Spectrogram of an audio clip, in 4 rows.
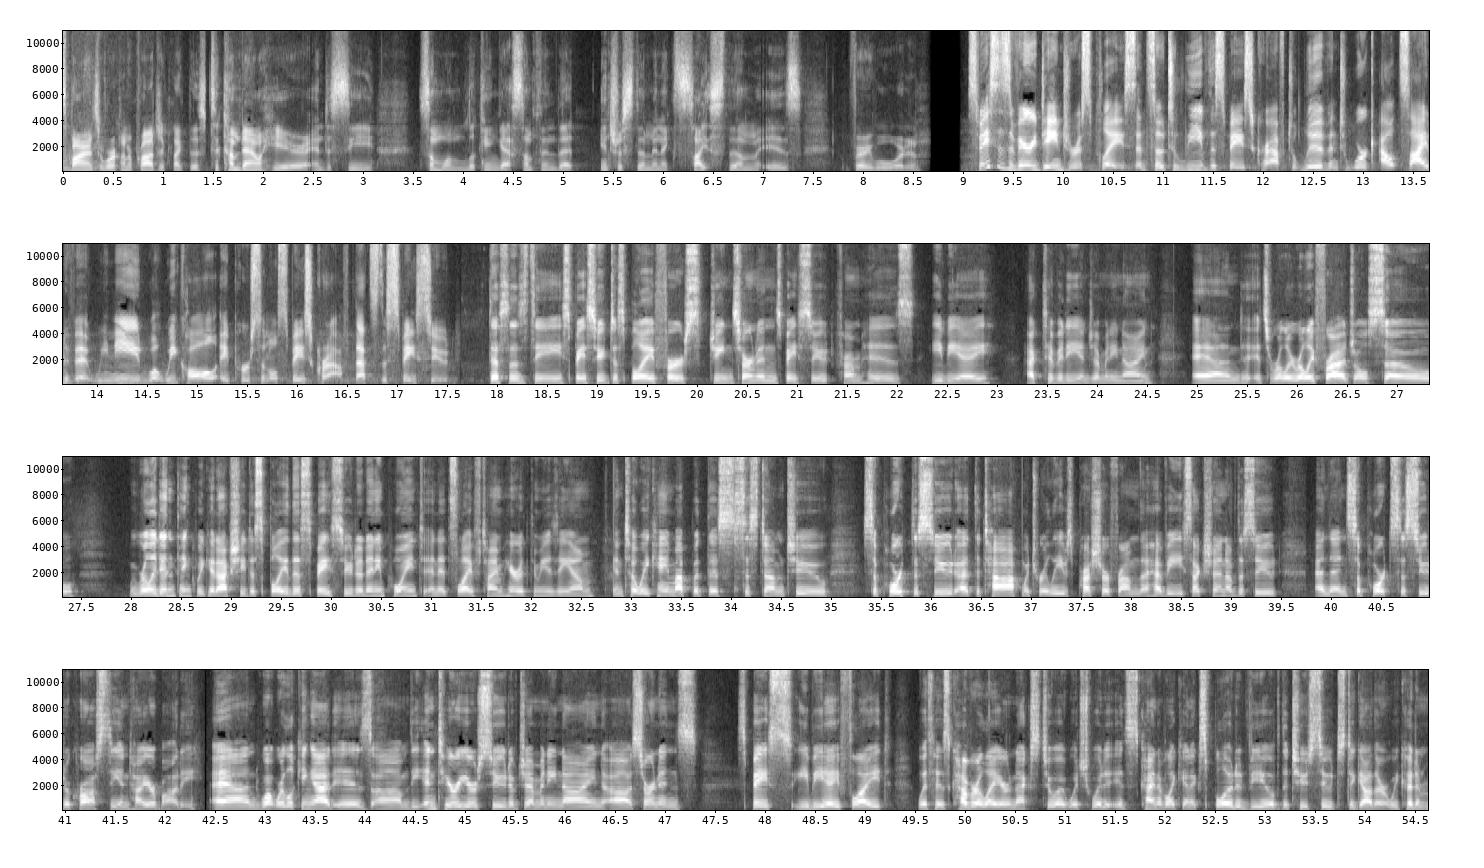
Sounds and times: Speech: 0:00.0 - 0:27.4.

